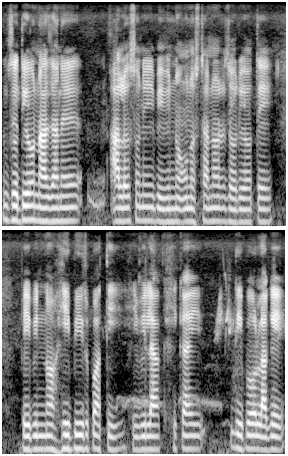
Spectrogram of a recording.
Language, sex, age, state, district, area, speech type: Assamese, male, 18-30, Assam, Barpeta, rural, spontaneous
